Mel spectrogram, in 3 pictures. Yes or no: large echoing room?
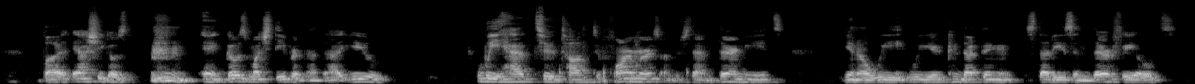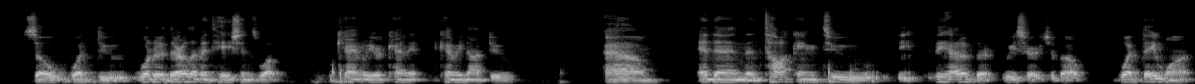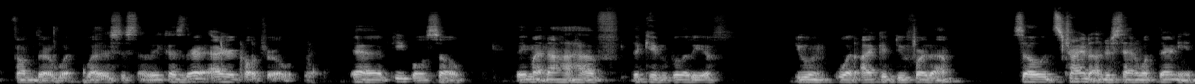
no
